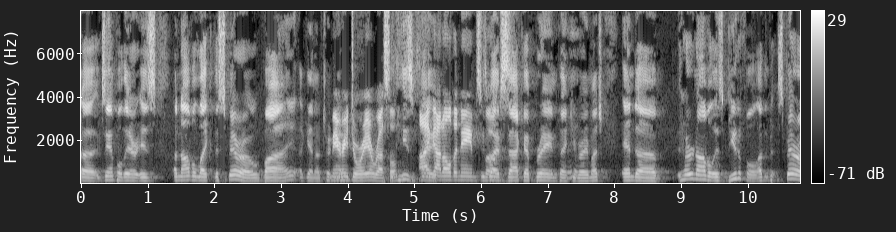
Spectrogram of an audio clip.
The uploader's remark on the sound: Live from the Macworld |iWorld Live Stage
